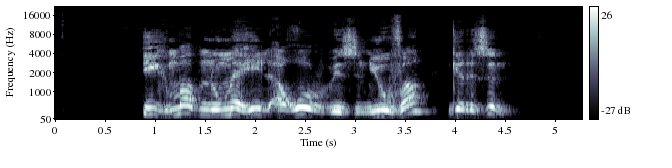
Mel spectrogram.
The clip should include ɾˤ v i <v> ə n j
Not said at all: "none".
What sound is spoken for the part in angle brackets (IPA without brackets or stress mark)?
z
